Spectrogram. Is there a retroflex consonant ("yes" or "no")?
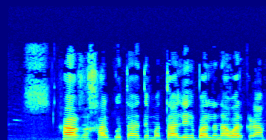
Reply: yes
